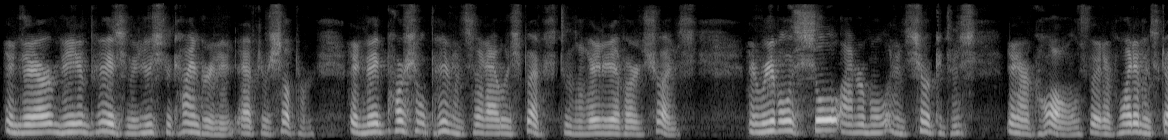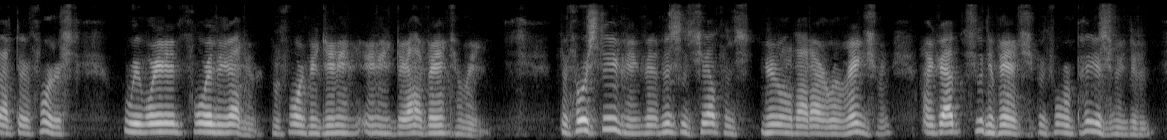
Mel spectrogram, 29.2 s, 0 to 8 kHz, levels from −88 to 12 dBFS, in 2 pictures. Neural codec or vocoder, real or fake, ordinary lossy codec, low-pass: autoencoder, 22.05 kHz, a latent of 192 numbers a frame, VITS, trained on one speaker; fake; AAC, 32 kbps; 7.2 kHz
